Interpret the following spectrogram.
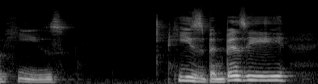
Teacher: not an S sound not a s but a z and we drop the H and the a so there's no h sound no h sound no a vowel just the z sound so · we just say the final sound which is a z sound in has not an S sound not a s but a z and we drop the H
